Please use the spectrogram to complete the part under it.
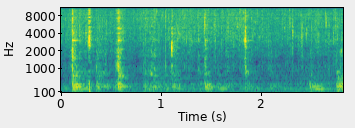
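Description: Two dried red chillies frying in groundnut oil for a wild greens dish, a light sizzle broken by a few sharp spoon taps and stirring scrapes, close with no voices.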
